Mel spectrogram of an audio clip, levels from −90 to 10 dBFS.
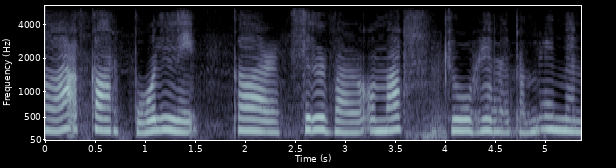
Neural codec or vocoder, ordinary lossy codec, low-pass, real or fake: codec, 44.1 kHz, 1.7 kbps, Pupu-Codec; none; 5.4 kHz; fake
